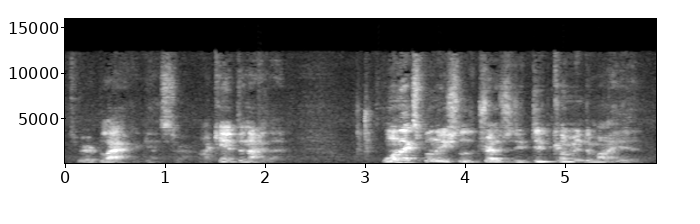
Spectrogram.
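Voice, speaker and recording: A man's voice: mid-range voice, lively intonation, brisk, close to an everyday voice. Guy playing proud defensive rich husband, blunt radio drama acting, far from mic, bit noisy. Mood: grave. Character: proud, defensive wealthy gold-mining husband. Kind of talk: amateur radio-play acting. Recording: roomy, distant recording with faint noise.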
